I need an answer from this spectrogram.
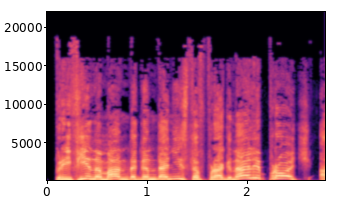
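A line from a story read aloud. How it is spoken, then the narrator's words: Yelling. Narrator (Russian): орал он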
